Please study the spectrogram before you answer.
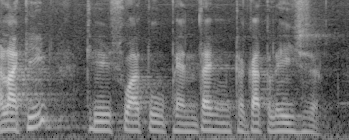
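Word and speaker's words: Liège: Lalu habis dibuang ke sana, dipindah lagi di suatu benteng dekat Leyze. Di Leyze ya, Z. G itu dibaca Z seperti Gianyar, orang Prancis bacanya Zianyar.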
